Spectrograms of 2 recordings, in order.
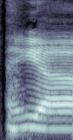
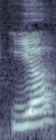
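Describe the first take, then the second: First: yeah with the final vowel held one long beat; long, sustained yeah; stretched vowel. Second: yeah said short, one quick beat; brief yeah, vowel cut short. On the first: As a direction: draw out the end of yeah. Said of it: "একালি পরিমাণ টান হবে". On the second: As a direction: clip yeah with no stretch. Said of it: "দ্রুত উচ্চারণ করতে হবে". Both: Shown as a demonstration.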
